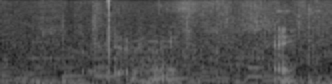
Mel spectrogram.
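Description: Silverback gorilla giving a low, contented gurgle while having his back stroked, a sign of contentment, over background music.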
